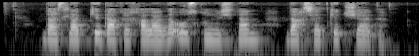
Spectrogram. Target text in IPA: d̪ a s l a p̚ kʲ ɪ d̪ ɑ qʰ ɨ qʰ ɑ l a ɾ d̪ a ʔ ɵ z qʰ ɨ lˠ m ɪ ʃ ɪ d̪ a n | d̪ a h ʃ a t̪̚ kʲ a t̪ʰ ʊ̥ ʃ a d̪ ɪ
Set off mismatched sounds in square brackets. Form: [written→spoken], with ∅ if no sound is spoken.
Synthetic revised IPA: d̪ a s l a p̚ kʲ ɪ d̪ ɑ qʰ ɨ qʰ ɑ l a ɾ d̪ a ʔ ɵ z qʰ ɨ lˠ m ɪ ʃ ɪ d̪ a n | d̪ a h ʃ a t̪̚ kʲ a t̪ʰ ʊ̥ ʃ a d̪ ɪ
